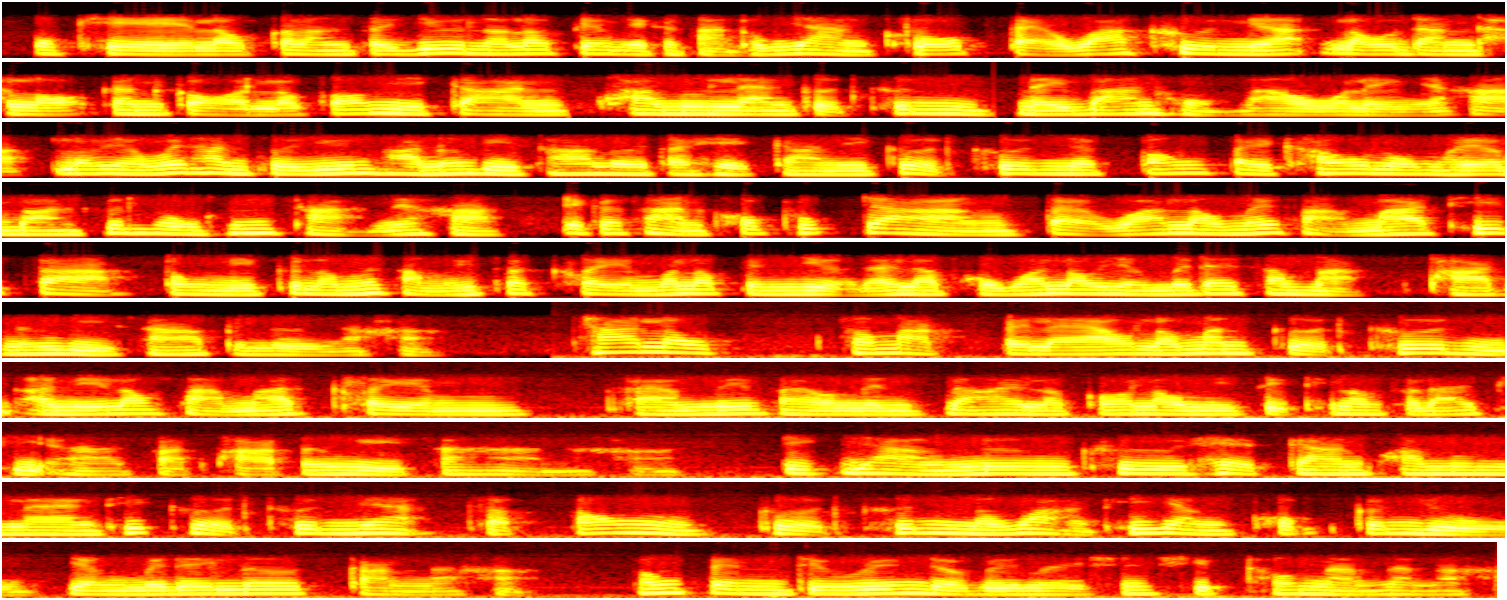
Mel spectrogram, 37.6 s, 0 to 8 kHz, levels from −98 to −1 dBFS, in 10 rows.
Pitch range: 145-175 Hz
